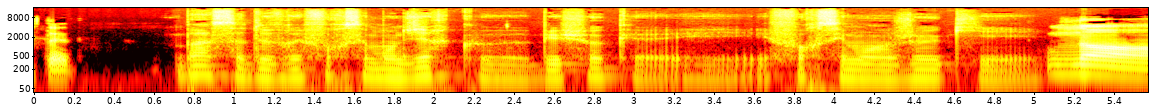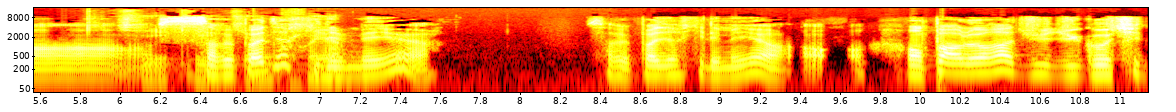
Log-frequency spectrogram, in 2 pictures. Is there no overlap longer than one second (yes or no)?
no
